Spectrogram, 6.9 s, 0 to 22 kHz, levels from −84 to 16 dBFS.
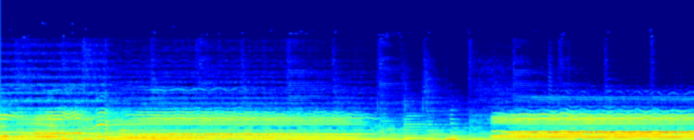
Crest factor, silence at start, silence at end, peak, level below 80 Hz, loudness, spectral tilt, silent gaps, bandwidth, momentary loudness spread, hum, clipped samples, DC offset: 14 dB; 0 s; 0 s; 0 dBFS; -30 dBFS; -14 LUFS; -6 dB/octave; none; 11 kHz; 13 LU; none; under 0.1%; 0.3%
